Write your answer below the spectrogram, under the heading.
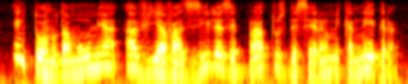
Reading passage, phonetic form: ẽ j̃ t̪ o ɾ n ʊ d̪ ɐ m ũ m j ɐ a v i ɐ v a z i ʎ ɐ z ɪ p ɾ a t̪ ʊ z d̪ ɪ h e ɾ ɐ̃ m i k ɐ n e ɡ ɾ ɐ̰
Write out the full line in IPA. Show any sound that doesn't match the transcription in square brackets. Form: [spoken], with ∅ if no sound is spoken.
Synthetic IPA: ẽ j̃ t̪ o ɾ n ʊ d̪ ɐ m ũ m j ɐ a v i ɐ v a z i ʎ ɐ z ɪ p ɾ a t̪ ʊ z d̪ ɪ [s] e ɾ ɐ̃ m i k ɐ n e ɡ ɾ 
